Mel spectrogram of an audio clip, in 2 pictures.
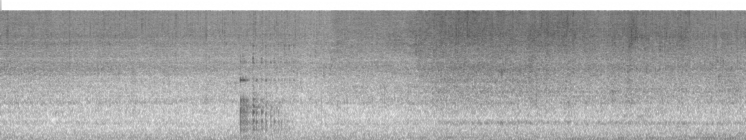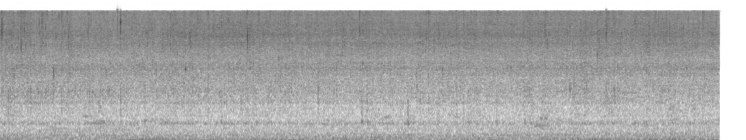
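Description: Diced marinated chicken sizzling in hot oil in a nonstick frying pan while it is stirred with a silicone spatula. There is a brief clatter about three seconds in, the sizzle grows louder about five seconds in, and it cuts off suddenly near the end.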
